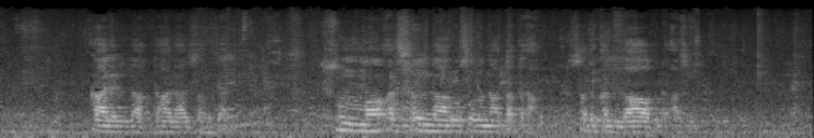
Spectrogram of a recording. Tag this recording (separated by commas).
man speaking, monologue, Speech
